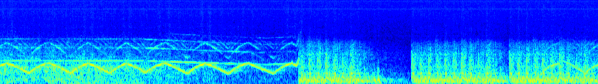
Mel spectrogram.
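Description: Police siren wailing in smooth, rapid rising and falling cycles, then cut off by a loud, dense rattling burst that pauses briefly and resumes.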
